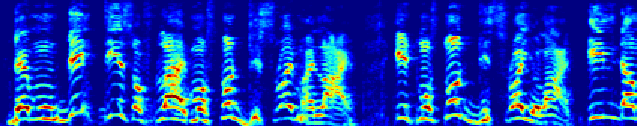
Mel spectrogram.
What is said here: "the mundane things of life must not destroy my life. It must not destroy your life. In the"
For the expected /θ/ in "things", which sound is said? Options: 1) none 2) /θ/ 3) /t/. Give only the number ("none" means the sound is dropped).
3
